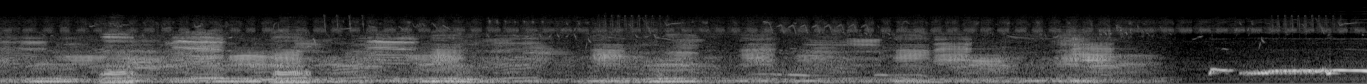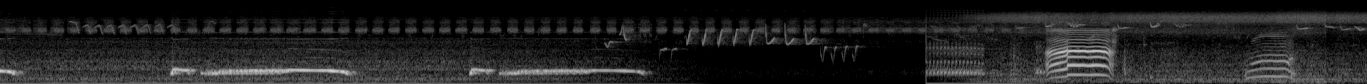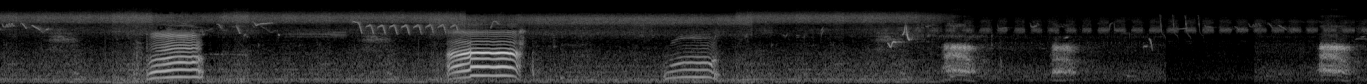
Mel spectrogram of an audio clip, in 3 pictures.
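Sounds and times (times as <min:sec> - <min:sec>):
wildebeest grunting and braying: 0:00.0 - 0:17.4, 0:23.0 - 0:25.4, 0:26.1 - 0:27.0, 0:27.8 - 0:33.1, 0:33.8 - 0:35.4
dove cooing: 0:07.4 - 0:17.5, 0:18.4 - 0:20.2, 0:23.0 - 0:27.0, 0:27.8 - 0:30.2, 0:31.0 - 0:32.7, 0:33.9 - 0:35.2.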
